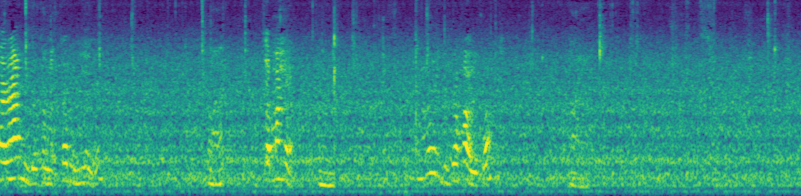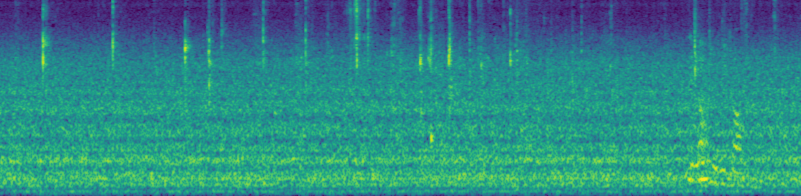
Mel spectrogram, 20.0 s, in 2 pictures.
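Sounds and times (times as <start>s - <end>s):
people chewing and lip smacking: 3.8s - 5.6s, 6.6s - 17.8s.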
